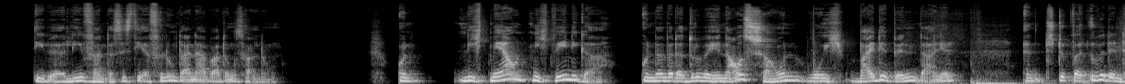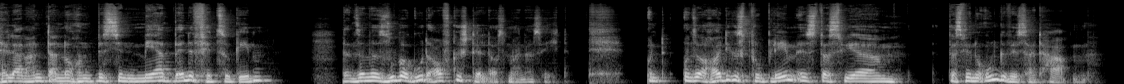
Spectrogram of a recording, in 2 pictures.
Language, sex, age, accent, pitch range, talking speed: German, male, 60-79, German, 140-180 Hz, 165 wpm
